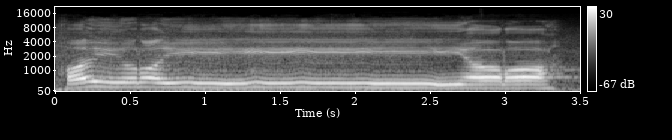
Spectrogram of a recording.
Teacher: 2 زبر کی تنوین کے بعد حروف یومین کے 4 حرف میں سے یا ہے، اس لیے اس کو گنہ کے ساتھ ملا کر کے پڑھیں گے۔ اس کو ادغام ناقص کہتے ہیں یا تو ادغام مع الگنہ، یعنی گنہ کے ساتھ ادغام کریں گے، ملائیں گے۔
